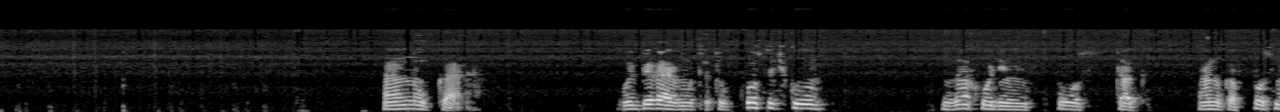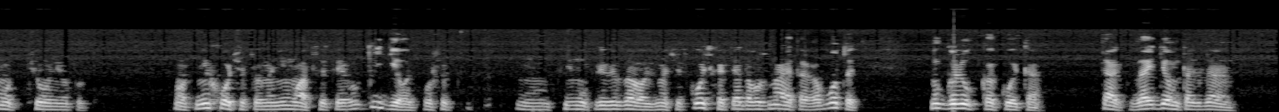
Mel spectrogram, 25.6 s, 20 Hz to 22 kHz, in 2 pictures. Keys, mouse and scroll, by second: 0.3 ctrl+z, 1.2 ctrl+z, 2.0 ctrl+z, 2.6 ctrl+z, 4.5 middle click, 7.1 click, 9.6-10.7 drag, 11.6 click, 13.1-17.7 drag, 18.3 shift+middle click, 20.8-25.5 drag.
